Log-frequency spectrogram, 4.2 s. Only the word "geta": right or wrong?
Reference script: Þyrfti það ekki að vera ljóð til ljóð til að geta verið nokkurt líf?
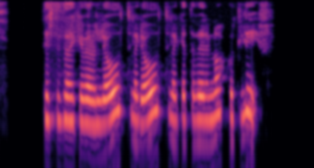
right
